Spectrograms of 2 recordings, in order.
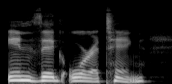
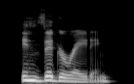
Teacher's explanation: Because this word has a specific rhythm, invigi or a ting. The stress lands hard on that second syllable. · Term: natural stress pattern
